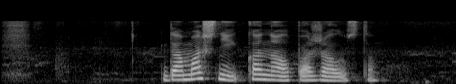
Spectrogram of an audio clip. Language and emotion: Russian, neutral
